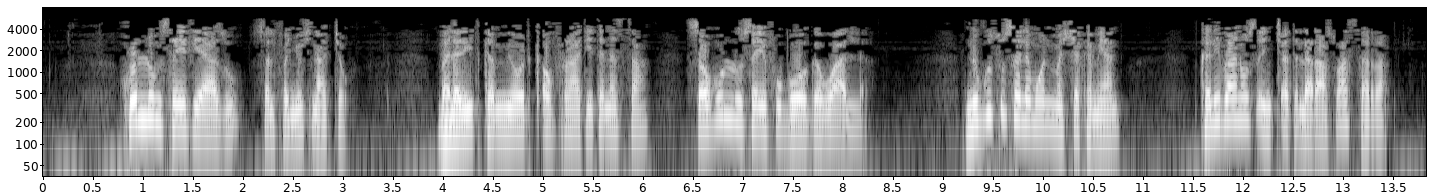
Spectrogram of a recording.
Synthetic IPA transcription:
hulːumsəjfjɛjazu | səlfəɲːo̞t͡ʃːnat͡ʃːɛ̰w | bələlit̪kʰəmːiwɔd̪kʼəwfɨɾhat̪jɛt̪ʰənəsːa | səwɦulːusəjfubəwɔɡəβoalːə̰ | nɨɡususələmo̞nməʃːəkʰəmjan | kʰəliβano̞sɨnt͡ʃʼət̪ləɾasuasːə̰rːa̰

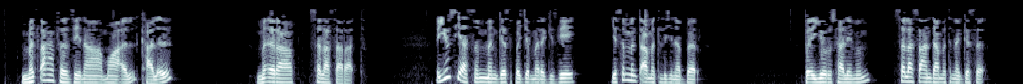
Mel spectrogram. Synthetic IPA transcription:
məsʼhafəze̞namowaʔɨlkʰalʔɨ | mɨʔɾaf | səlasaɾa̰t̪ː | ʔɨjːusijasɨmːəŋɡəsbəd͡ʒɛmːəɾəɡize̞ | jɛsɨmːɨnt̪ʰa̰mət̪lɨd͡ʒnəbːəɾ | b̥əɨjːɛɾusale̞mɨm | səlasaand̪amət̪nəɡːəsə

